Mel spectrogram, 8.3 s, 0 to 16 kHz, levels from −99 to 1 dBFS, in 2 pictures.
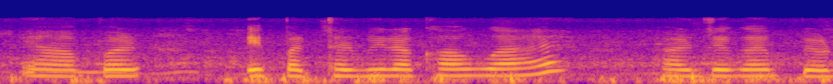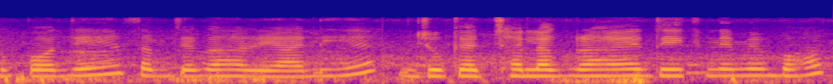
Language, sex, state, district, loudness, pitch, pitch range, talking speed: Hindi, female, Bihar, Sitamarhi, -21 LUFS, 260 Hz, 255-275 Hz, 195 wpm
